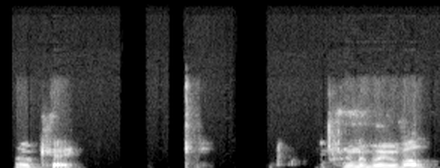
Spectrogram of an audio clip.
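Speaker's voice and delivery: losing voice, slightly hoarse and slow; hoarse, strained voice. Real, not acted. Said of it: "losing my voice".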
